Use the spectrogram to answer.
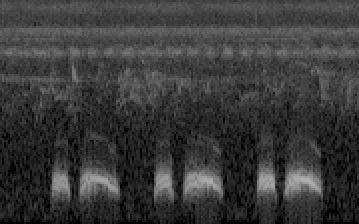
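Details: Spotted dove giving Thổ Pha style coos: three deep double notes, each a brief hoot then a drawn-out mellow coo, evenly spaced, over soft distant chirping.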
